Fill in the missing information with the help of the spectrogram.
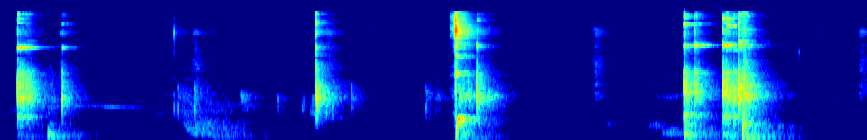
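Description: Glass cupping cups knocking and clinking against one another as they are handled on the skin. There are about five sharp strikes, one with a brief ringing ping.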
